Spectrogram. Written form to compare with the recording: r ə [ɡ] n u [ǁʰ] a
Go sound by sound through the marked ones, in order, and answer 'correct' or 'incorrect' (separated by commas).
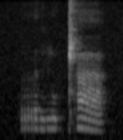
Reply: correct, correct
